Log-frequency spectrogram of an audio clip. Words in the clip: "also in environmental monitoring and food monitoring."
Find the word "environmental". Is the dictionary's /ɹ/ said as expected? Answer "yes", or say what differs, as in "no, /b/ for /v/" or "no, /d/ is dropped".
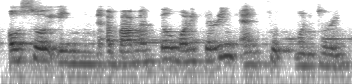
no, /ɹ/ is dropped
